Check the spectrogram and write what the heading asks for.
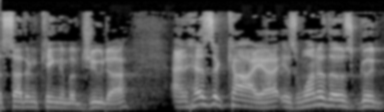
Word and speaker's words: Hezekiah: And the guy on the throne at this particular time, from chapters 18 through 20, is a guy by the name of Hezekiah. Now, in Hebrew, his name is pronounced Hizkiah, and it translates Yahweh, or God, is strength.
